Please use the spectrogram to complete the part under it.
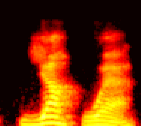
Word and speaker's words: Yahweh: And most Semitic scholars believe that the God of Israel's name is pronounced something similar to a breathy Yahweh.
